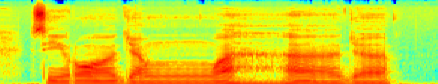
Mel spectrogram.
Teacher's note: Sirajan is Tanween. It is followed by a Waw. That's Idgham with Ghunna.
